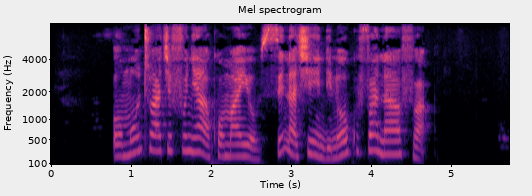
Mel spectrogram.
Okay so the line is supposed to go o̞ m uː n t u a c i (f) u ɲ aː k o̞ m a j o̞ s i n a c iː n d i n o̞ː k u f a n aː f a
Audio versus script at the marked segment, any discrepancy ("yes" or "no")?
no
